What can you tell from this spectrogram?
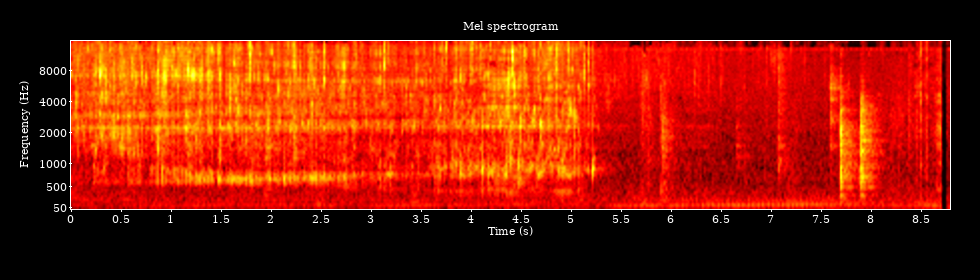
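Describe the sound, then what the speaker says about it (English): Water is poured into a NUTR milk machine up to its max line while making oat milk at home, a steady close splashing pour for about five seconds, then quieter clinks and handling sounds. "Next, I'm going to go ahead and grab the water and fill it up to the line where it"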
